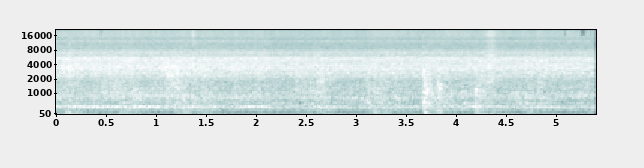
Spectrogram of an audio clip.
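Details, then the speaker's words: Sovol SV07 Plus Klipper 3D printer, input shaper auto-calibration Measure Y: bed shaking back and forth with steady buzzing tone and light rattles at about 22Hz of a sweep toward 100Hz; normal resonance test. "We are only at 22Hz and it's already making sounds. It's going to be very loud, very noisy at 100Hz."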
